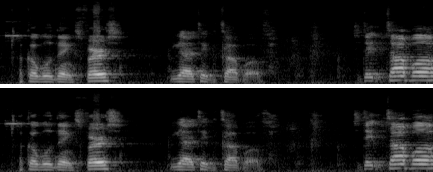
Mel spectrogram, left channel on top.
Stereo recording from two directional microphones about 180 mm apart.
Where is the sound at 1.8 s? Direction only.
15° right (ahead or behind).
